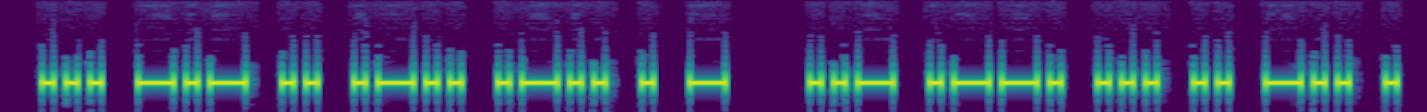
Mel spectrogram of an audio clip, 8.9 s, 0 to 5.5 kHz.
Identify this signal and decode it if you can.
Morse code, heard as a keyed tone, about 16 wpm, 700 Hz. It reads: SKILLET UPSIDE
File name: CW-The-Big-Twoheaded-River-2-16WPM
